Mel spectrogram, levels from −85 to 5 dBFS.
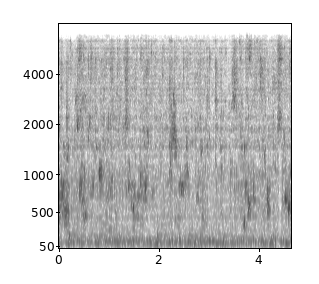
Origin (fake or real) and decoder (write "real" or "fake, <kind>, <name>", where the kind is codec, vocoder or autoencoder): fake, vocoder, HiFi-GAN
